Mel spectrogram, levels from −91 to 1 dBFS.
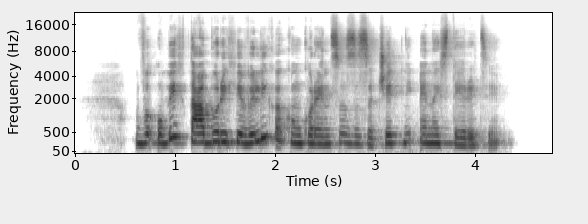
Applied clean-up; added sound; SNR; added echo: neural mask model Resemble Enhance denoiser.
